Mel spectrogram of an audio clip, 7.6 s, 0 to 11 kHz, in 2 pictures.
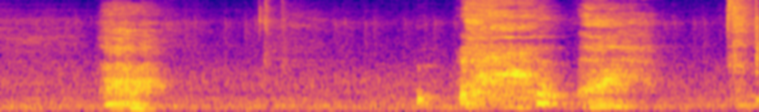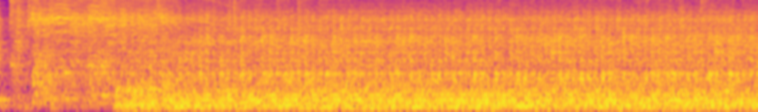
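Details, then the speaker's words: Kubota K008 mini excavator diesel, glow plugs used before starting: some clunks and handling, then a quick crank and a steady, even idle; normal diesel start and idle. "well let's get her out fire it up course you have to do the glow or she'll probably never start"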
